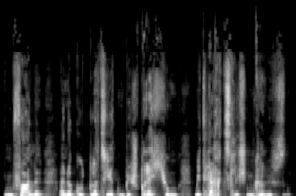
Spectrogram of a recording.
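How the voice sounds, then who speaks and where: An actor playing a writer who recalls a late companion in a dry, measured way in a radio play, with a gravelly, husky voice. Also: male voice, fairly low pitch, fairly even intonation. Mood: measured, recollecting.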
